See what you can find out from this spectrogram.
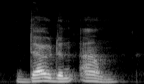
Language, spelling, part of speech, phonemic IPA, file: Dutch, duidden aan, verb, /ˈdœydə(n) ˈan/, Nl-duidden aan.ogg
- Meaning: inflection of aanduiden: 1. plural past indicative 2. plural past subjunctive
